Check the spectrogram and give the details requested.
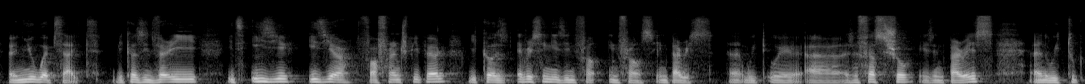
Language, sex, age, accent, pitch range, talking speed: English, male, 40-59, French, 95-115 Hz, 190 wpm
